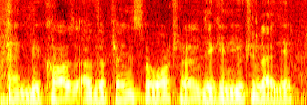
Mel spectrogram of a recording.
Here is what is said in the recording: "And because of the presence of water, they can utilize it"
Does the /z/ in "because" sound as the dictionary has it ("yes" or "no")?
yes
